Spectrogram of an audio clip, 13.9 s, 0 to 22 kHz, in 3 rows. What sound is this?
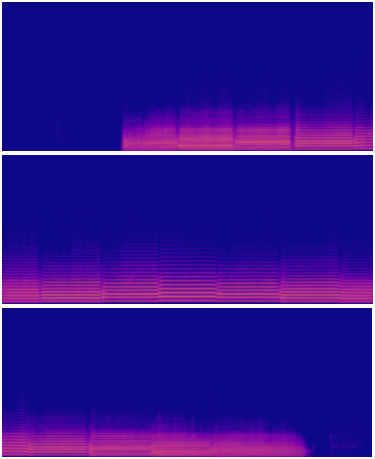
Trumpet - Csharp natural minor
Part of the Good-sounds dataset of monophonic instrumental sounds.
instrument::trumpet
note::Csharp
good-sounds-id::7298
mode::natural minor
minor, Csharpnatural, scale, trumpet, good-sounds, neumann-U87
